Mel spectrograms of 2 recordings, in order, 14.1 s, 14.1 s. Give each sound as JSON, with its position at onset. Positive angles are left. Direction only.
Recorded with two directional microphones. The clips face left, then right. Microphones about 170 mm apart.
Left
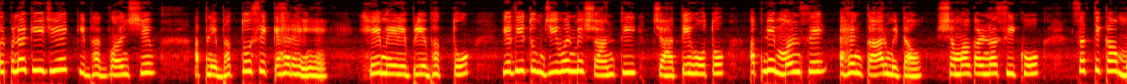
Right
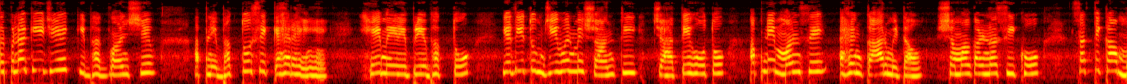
{"t": 0.0, "sound": "speech", "side_deg": 45}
